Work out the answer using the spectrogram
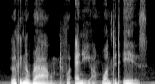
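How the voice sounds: The reading voice sounds natural. There is ordinary variation in pitch.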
